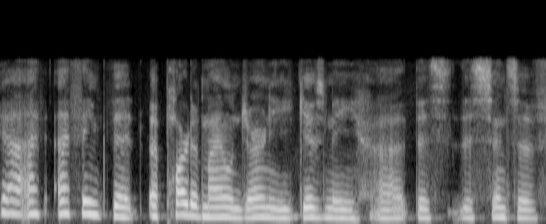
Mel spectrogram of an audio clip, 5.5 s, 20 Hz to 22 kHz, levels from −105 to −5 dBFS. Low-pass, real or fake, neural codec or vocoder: 7.2 kHz; real; none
